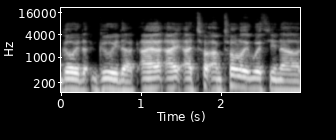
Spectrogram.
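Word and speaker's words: geoduck: Pronounced gooey duck. Yep. not how it would, not phonetically how it would sound.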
